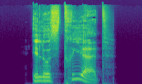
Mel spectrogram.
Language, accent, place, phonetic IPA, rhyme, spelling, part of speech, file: German, Germany, Berlin, [ˌɪlʊsˈtʁiːɐ̯t], -iːɐ̯t, illustriert, verb, De-illustriert.ogg
- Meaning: 1. past participle of illustrieren 2. inflection of illustrieren: third-person singular present 3. inflection of illustrieren: second-person plural present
